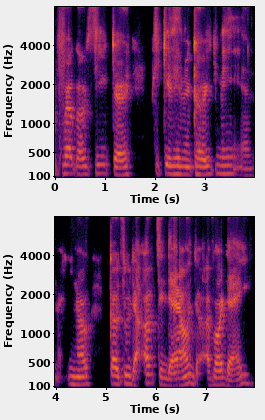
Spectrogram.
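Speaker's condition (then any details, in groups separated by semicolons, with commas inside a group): Cerebral palsy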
